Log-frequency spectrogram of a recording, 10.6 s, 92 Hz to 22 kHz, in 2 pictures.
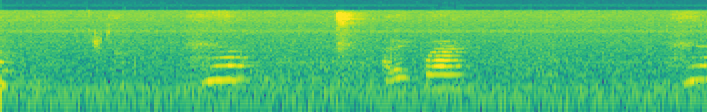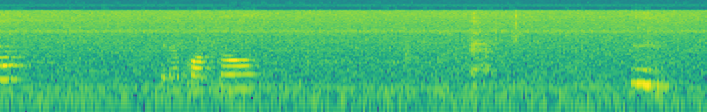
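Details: Whispering dysphonia, described as classic spasmodic dysphonia, occurring with craniocervical dystonia in TUBB4A tubulinopathy (DYT4).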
